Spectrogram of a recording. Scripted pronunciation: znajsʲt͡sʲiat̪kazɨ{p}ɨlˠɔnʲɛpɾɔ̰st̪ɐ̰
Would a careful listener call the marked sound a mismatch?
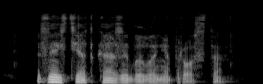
yes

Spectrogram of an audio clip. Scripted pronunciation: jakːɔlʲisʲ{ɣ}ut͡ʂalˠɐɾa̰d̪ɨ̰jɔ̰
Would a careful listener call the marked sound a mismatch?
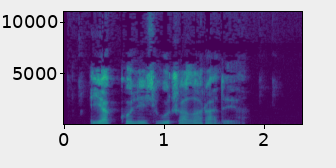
no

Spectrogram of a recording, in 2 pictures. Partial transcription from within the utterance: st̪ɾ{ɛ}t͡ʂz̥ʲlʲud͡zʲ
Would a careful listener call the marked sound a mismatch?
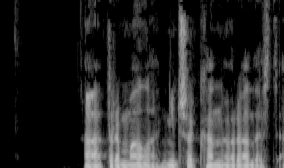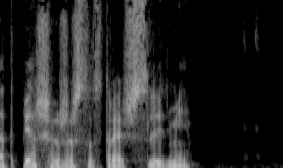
no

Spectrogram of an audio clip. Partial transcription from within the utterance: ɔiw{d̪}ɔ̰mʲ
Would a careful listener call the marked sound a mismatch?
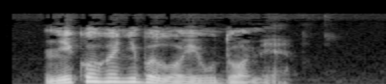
no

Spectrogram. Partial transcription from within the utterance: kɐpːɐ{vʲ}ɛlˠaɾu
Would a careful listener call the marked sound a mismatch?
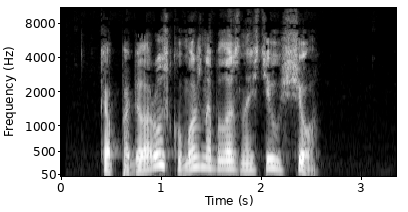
yes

